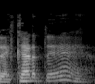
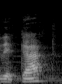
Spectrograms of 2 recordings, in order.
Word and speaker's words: Descartes: partiendo del mismo René Descartes, o René Descartes, si lo queremos decir en francés, nos tenéis que permitir que parte de la pronunciación, cuando nos referimos a otros filósofos, la hagamos, en, un español profundo y castizo.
